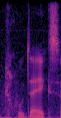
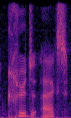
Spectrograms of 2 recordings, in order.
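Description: First: "crude axe" said quickly and softer, half swallowed; shrugging it off; giving up mumble. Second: "crude axe" said very slowly and deliberately in English; carefully trying the English name. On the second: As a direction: spell out "crude axe" word by word. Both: Shown as a demonstration. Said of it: "bon, Osef".

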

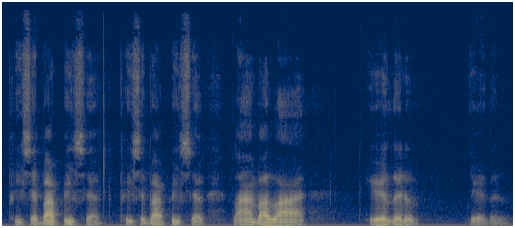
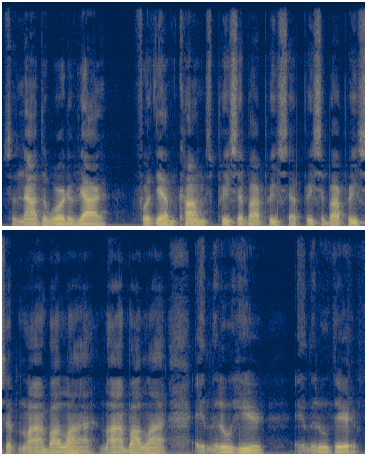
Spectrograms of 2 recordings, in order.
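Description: First: Put-on quiet singsong baby chant; hushed childish recitation; mocking nursery rhyme. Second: Loud, driving preacher cadence; full-voiced sermon recital; preaching. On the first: Shown as a demonstration. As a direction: croon it like a lullaby to a toddler. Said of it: "We get treated like babies". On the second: Real, not acted. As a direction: hammer each phrase to the congregation. Preaching the verse at full force.

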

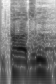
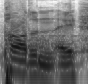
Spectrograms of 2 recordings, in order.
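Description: First: Said in the usual way. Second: Pardon mocked with a knowing sneer; wolf picks up the word Pardon to tease; Pardon, tossed back with mild scorn. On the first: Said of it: "Pardon, eh? Trying to pass". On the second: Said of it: "Trying to pass as a chimney sweep".

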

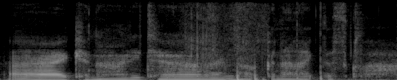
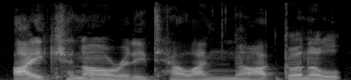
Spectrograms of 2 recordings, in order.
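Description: First: Breathy whisper to self; despairing whispered aside. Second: Said in the usual way. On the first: Acted. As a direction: mutter it so nobody hears. Muttered aside.

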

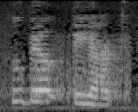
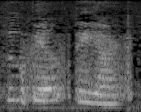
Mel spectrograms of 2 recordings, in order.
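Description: First: Slow, drawn-out question. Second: Slower questioning. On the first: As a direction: ask it slowly to the baby. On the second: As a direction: ask it again very slowly. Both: Shown as a demonstration. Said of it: "Noah, Noah".

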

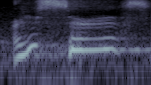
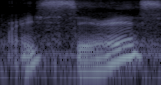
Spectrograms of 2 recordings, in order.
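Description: First: Shrill, incredulous squeak of a driver cut off; exasperated disbelief. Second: Softer, hushed private disbelief; quietly taken aback, as if reading it to yourself; mild disbelief. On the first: Preacher mimicking an angry driver's outburst, much higher squeak. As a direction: pitch shoots way up in outraged disbelief. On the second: Preacher recalling reading the verse, softer mild disbelief. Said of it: "I was like". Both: Retold or imitated.

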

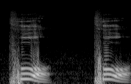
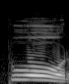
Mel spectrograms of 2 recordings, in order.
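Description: First: "ফুয়ো" with puffed P, no R; correct pronunciation. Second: "poor" drawn out with R sounded; wrong pronunciation. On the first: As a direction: say "ফুয়ো" as "phu-o". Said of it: "Only ফুয়ো". ("ফুয়ো", শেষে র ছাড়া) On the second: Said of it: "not poor". ("poor"-এ র স্পষ্ট করে) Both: Shown as a demonstration.

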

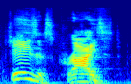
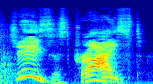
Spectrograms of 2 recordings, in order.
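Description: First: Exasperated. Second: Slow, high, loud outburst; louder exasperation. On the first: Exasperated exclamation, first take. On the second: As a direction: drag it out loudly, fed up. Repeats exclamation, more heated. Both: Real, not acted.

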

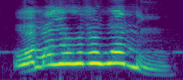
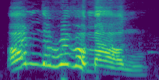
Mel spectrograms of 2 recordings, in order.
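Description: First: Very high, loud singsong; squeaky ferrywoman correcting herself; River Woman voice. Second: High, loud singsong boatman; lilting ferryman introduction; light boatman voice, raised pitch; River Man voice. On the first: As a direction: flip up into a falsetto boatwoman. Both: Acted.

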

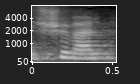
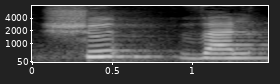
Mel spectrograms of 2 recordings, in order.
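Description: First: Said in the usual way. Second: "Cheval" in two separate beats, che, val; split into syllables. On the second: Shown as a demonstration. Teacher counting syllables for pupils, "Cheval" split in two. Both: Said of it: "deux syllabes".

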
